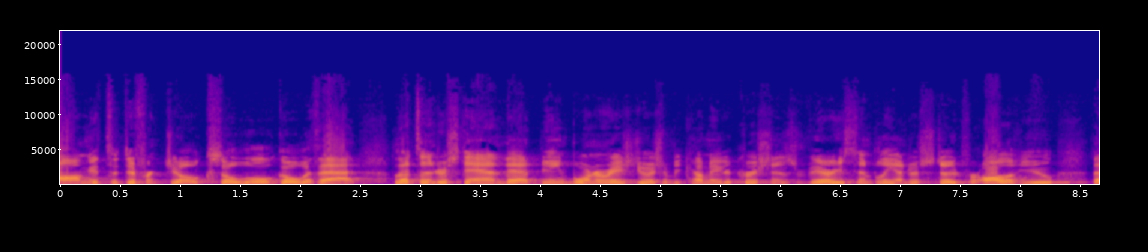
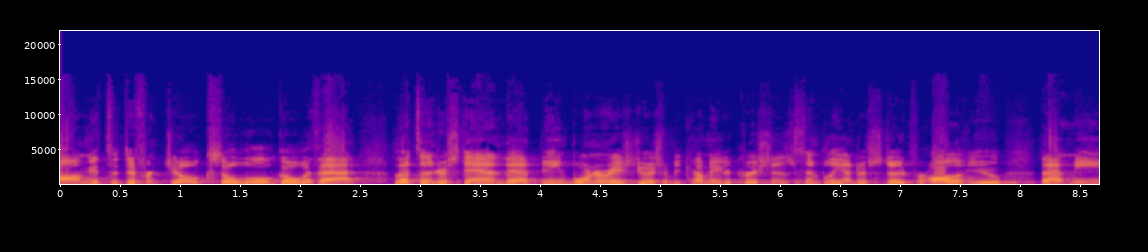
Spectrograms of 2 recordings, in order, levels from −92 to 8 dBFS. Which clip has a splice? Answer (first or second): second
